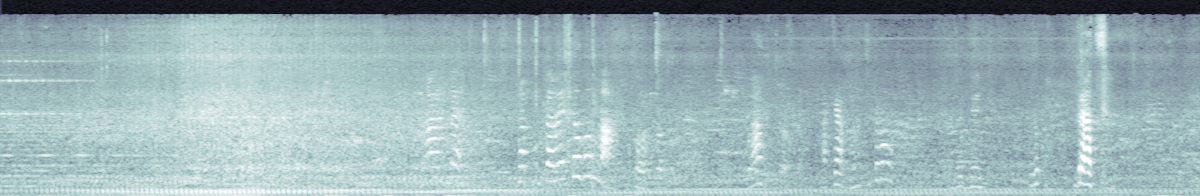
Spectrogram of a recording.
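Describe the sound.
Busy street ambience in San Gregorio Armeno, the street of Neapolitan nativity-scene makers in Naples, Italy: a motorcycle engine rumbles low and steady, loudest early on, while a crowd of voices chatters throughout and a brief sharp clack stands out near the end.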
